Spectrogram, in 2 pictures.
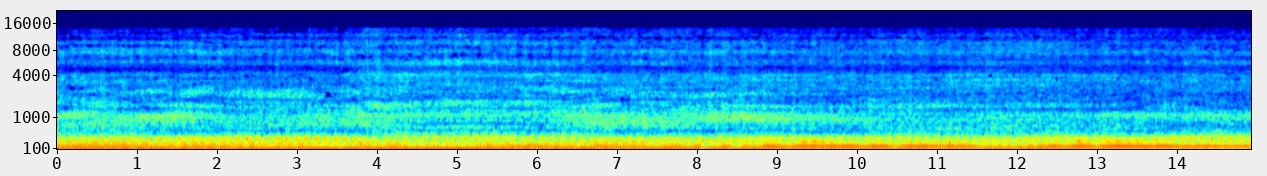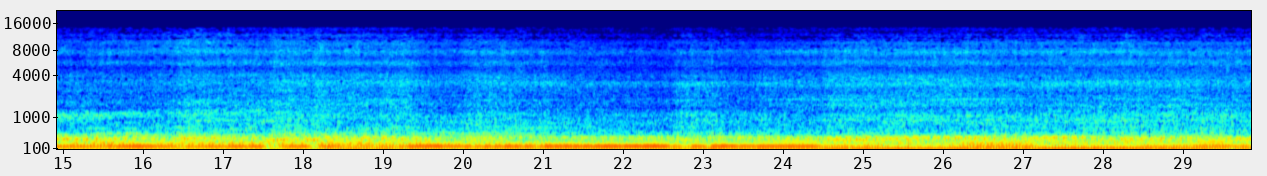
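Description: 1997 Mitsubishi 3000GT VR-4's 3.0-litre V6, converted to a single Precision 6870 turbo with BC camshafts, idling steadily.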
